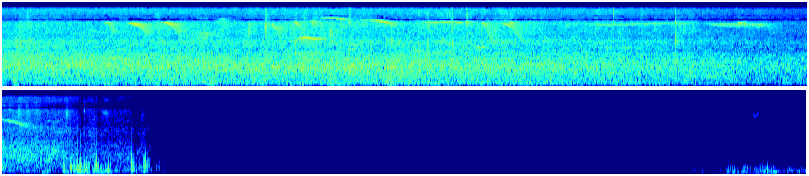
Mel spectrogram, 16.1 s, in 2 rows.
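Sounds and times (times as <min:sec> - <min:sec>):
outdoor background rush: 0:00.0 - 0:09.6
faint high bird chirps: 0:02.7 - 0:05.2.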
